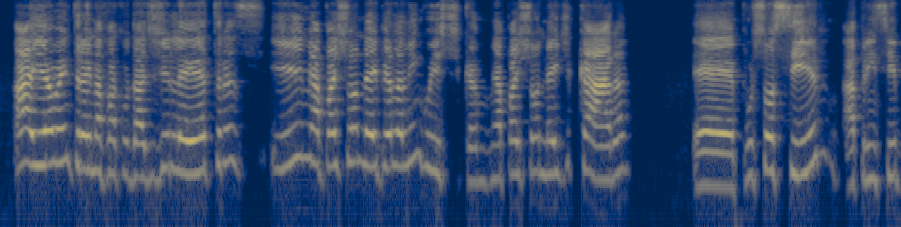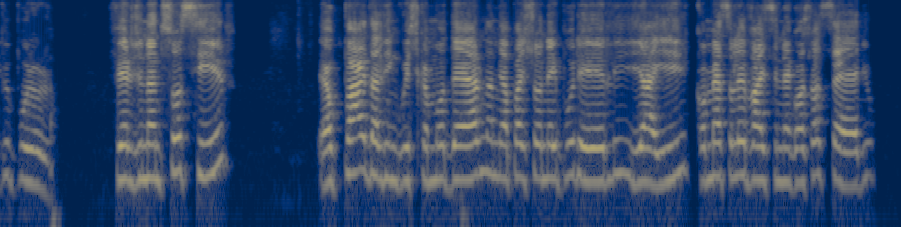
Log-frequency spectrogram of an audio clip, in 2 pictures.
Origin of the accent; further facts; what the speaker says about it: Santo André, São Paulo, Brazil; Eu nasci em Santo André, eu sou nascido em Santo André aqui, é, sou andreense de nascimento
